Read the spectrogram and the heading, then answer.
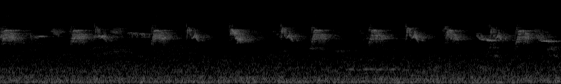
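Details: Alexandrine parakeet in an orange tree producing rapid, overlapping raspy screeches, high and grating, several per second in bursts, over a noisy background.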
